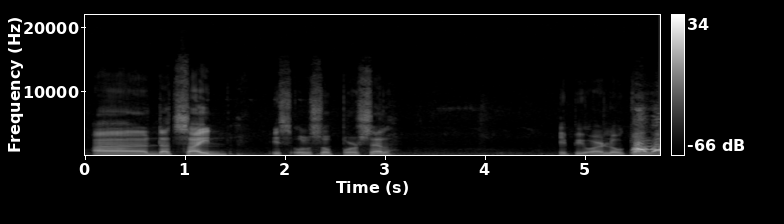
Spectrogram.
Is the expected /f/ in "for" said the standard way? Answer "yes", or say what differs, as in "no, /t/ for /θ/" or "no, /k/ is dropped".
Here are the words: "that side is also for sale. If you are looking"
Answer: no, /p/ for /f/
